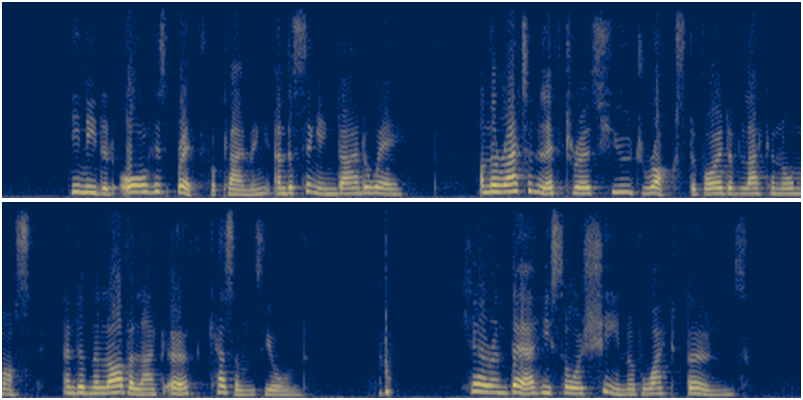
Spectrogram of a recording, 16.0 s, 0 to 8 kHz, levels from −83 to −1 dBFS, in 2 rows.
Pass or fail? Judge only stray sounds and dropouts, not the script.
fail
